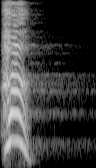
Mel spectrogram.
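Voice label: Attack Light, Arabic; bloom minigame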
